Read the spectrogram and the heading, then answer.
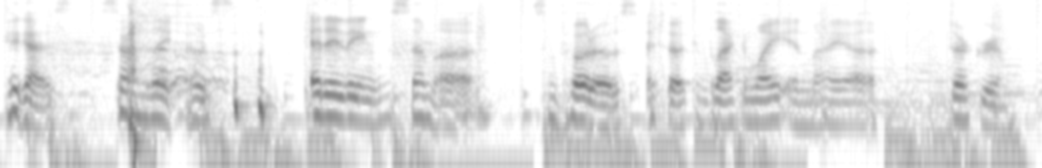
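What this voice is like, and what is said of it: Imitates another person's voice. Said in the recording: “My Phil impersonation is ... it's hard to anywhere close to a real impersonation of him.”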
